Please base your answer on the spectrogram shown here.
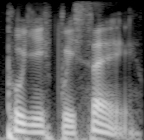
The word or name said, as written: pouilly-fuisses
